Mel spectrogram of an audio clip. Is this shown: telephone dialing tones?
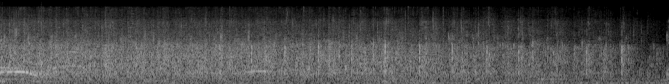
no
